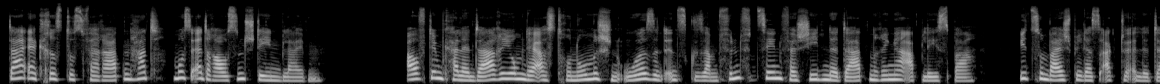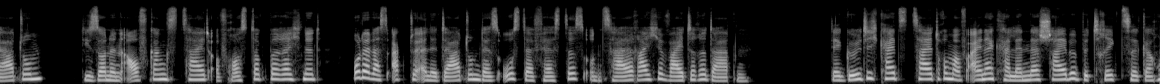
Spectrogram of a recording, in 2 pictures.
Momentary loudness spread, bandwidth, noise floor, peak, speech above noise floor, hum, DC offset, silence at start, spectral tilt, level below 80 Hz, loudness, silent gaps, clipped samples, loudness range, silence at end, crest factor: 7 LU; 16 kHz; under -90 dBFS; -2 dBFS; over 70 dB; none; under 0.1%; 0.1 s; -4 dB/octave; -72 dBFS; -20 LUFS; 3.27-3.81 s, 19.24-19.88 s; under 0.1%; 3 LU; 0 s; 20 dB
